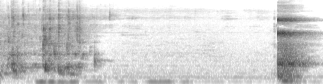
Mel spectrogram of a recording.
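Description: Water poured from a glass into toor dal in a cooking pot, two short watery gushes with a quiet pause between, close and clear.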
